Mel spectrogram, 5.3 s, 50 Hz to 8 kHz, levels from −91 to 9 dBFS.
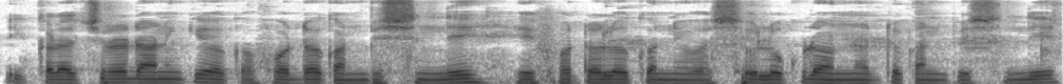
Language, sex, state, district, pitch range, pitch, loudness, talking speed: Telugu, male, Andhra Pradesh, Sri Satya Sai, 105-120 Hz, 115 Hz, -17 LUFS, 135 wpm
